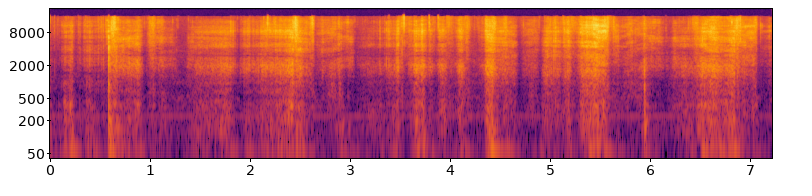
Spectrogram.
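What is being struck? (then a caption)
Pine wood block. A gouge carves and scrapes along a groove in a solid, light pine wood block. Bright, rasping strokes come in uneven bursts of dry, papery tearing, with a faint low hum underneath.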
